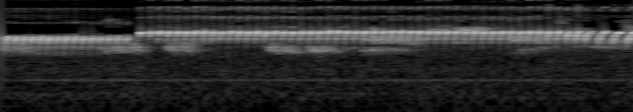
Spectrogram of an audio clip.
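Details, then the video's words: White Timbrado canary singing for training: a continuous fast metallic rolling trill, pulses repeated many times a second, shifting upward in pitch after half a second and holding steady, faint hum behind. "Chant de Canari timbrado / the wonderful sounds of canary bird chirping / canario timbrado cantando"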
